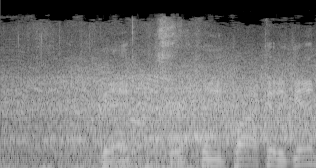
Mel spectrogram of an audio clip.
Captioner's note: cheers, applause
